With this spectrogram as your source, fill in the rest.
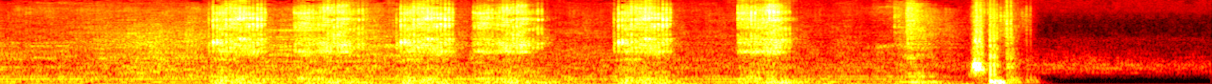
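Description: Stone blocks knock into place one after another.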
